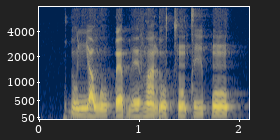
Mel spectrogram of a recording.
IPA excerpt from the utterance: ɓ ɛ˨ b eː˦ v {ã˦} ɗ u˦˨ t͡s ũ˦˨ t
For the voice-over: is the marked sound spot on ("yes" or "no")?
yes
